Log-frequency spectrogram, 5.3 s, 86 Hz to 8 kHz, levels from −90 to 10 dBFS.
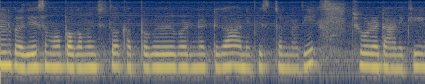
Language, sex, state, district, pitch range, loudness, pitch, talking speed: Telugu, female, Andhra Pradesh, Krishna, 215-225 Hz, -17 LUFS, 215 Hz, 80 wpm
